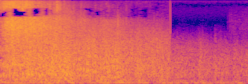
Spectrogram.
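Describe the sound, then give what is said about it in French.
Cloth tearing from top to bottom with a loud, thunder-like rumbling roar. The dense rush fills the whole clip and eases slightly toward the end. “elle passa ses doigts dans une des ouvertures, tira légèrement, la toile se déchira du haut en bas avec un bruit semblable au tonnerre”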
